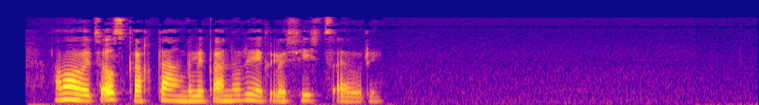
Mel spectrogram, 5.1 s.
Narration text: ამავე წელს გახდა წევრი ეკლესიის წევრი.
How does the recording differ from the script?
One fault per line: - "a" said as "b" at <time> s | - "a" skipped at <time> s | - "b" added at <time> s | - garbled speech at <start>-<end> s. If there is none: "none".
- "წევრი" said as "ანგლიკანური" at 1.2 s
